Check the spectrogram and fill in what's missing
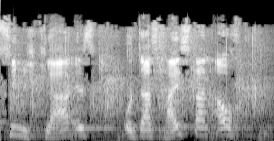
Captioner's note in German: Beifall SPD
